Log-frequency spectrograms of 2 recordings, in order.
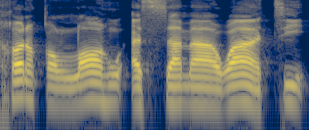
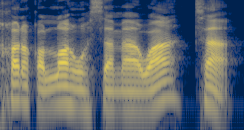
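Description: First: The last word ends with an 'i' vowel. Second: The last word ends with an 'a' vowel. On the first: The speaker calls it right. "that's why we say" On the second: The speaker calls it wrong. "we don't say"

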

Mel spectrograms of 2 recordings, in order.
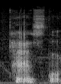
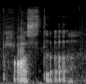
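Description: First: The word is said with a Canadian vowel. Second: The word is said without the Canadian vowel.

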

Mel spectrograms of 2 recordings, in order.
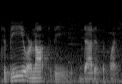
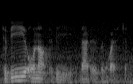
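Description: First: It is spoken in a strong American accent. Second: It is spoken in a standard English accent. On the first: "if you went even further into an American accent, it might be a little too much" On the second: "standard English"

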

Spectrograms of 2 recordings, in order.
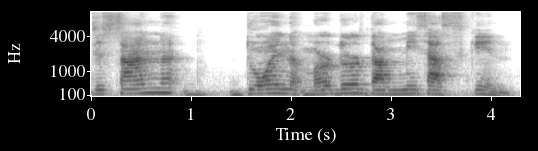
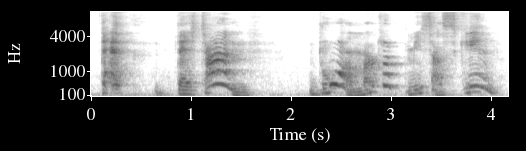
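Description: First: It is said in his normal voice. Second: It is said in a Jar Jar Binks voice.

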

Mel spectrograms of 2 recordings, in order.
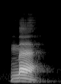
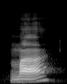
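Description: First: The syllable sounds soft and light. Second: The syllable sounds hard and thick. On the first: The speaker calls it right. "Правильно произнести мягко" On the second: The speaker calls it wrong. "говорить твердо МА будет неверно"

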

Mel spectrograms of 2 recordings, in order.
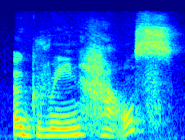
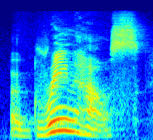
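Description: First: The stress falls on 'house'. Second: The stress falls on 'green'. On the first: It is a house that is green. "a simple adjective plus a noun" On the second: It is a place where you grow plants. "a compound noun which has a different meaning"

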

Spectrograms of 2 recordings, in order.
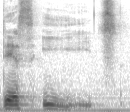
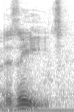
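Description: First: The word is split into two separate parts. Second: The word is said smoothly as one unit. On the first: A lack of ease. "he would always pronounce it dis-ease" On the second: An illness. "it says disease, like having a disease"

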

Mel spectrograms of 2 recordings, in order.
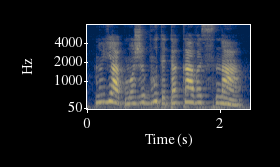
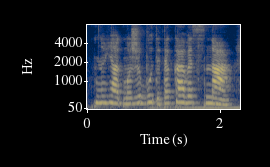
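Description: Both takes have the same delivery.

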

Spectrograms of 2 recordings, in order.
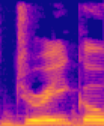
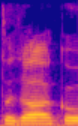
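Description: First: The name is pronounced the English way. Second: The name is pronounced the Dutch way.

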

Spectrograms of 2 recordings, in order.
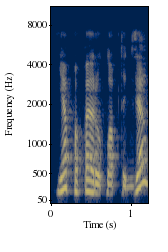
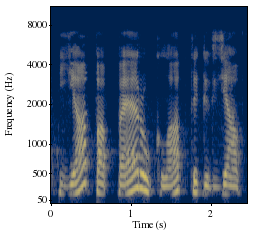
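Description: First: It is read at a very fast pace. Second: It is read at a moderate pace. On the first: "Ще швидше" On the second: "Читаємо разом"

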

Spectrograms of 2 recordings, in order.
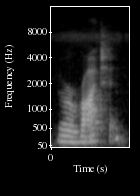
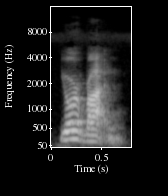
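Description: First: The T in rotten is clearly pronounced. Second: The T in rotten is skipped or silent. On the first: "But other people might say" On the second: "we have something like a soft or silent T, so it's kind of like skipping the T"

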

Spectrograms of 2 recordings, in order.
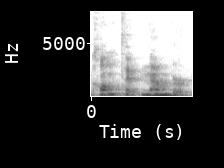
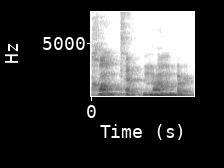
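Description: Both takes have the same delivery.

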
